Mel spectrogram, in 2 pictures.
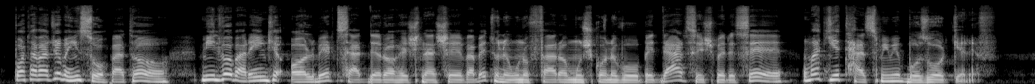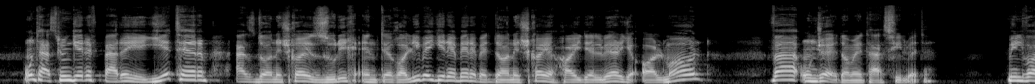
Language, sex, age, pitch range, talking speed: Persian, male, 30-49, 110-185 Hz, 135 wpm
